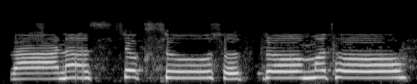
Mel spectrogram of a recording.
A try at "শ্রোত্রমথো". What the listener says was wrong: শ্রোত্রমথো, শ্রোত্রমথো টানুন। শ্রোত্রমথো। অনেকটা এরকম।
